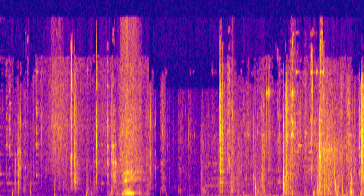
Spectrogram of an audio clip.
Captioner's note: speaking German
